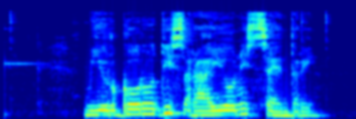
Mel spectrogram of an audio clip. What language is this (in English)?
Georgian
